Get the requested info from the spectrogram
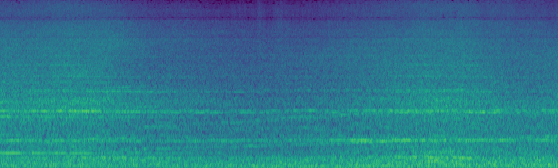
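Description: Italo high-speed electric train moving at the station, its traction equipment whining in several steady tones over a rumble of running noise; one tone edges slightly higher in the second half.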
